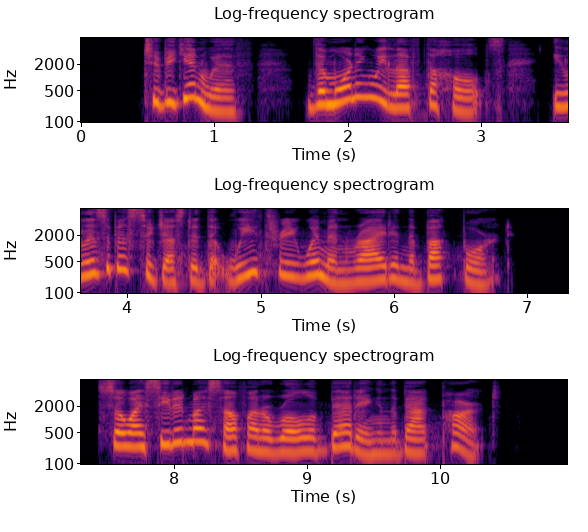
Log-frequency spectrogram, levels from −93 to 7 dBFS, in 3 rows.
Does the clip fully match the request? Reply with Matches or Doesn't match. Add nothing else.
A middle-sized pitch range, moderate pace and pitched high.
Doesn't match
